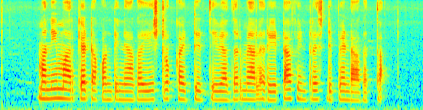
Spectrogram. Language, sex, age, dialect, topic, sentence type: Kannada, female, 25-30, Dharwad Kannada, banking, statement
